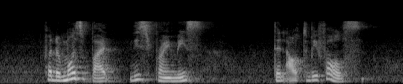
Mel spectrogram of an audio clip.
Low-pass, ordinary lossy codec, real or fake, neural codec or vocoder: none; none; fake; codec, 16 kHz, 2 kbps, X-Codec, HuBERT features, trained on LibriSpeech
